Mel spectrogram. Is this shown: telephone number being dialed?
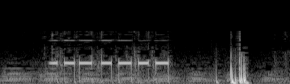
yes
